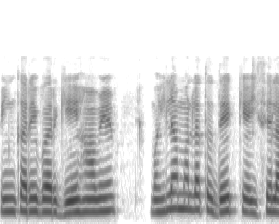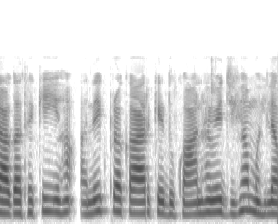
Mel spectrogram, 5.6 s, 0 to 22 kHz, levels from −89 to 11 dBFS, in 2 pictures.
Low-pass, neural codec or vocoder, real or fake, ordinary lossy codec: none; none; real; none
